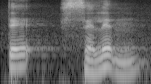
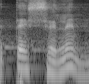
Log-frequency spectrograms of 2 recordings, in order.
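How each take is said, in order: First: "Tselem" said as tse-LEM, stress on the first E; Hebrew word Tselem. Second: "Tselem" repeated with stress on the first E, rising at the end; Hebrew word Tselem. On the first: Preacher teaching the congregation the Hebrew word, stress on the first E. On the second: Preacher repeating the Hebrew word for listeners, stress on the first E. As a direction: model "Tselem" once more, first E stressed. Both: Shown as a demonstration. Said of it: "acento en la primera E".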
